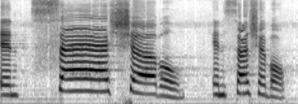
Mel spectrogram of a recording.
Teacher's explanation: but the S makes the sound sh and not s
